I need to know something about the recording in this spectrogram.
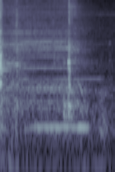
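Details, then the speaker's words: Smart car being readied for first start with ECU and fuel pump reconnected, battery low: on unlock, a click and then a short low hum for about a second as the in-tank fuel pump primes normally. "ooh so that was a different noise that definitely sounded like the fuel pump turned on there for sure oo do you hear that so that is definitely the fuel pump working"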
